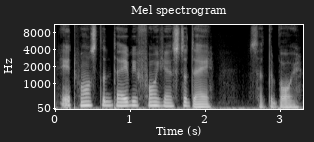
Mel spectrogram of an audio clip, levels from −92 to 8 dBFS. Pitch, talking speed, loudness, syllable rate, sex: 120 Hz, 165 wpm, -17 LUFS, 4.9 syllables/s, male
